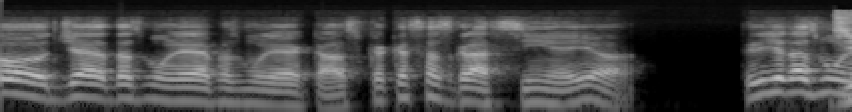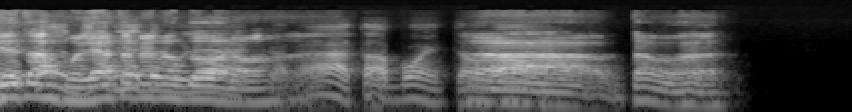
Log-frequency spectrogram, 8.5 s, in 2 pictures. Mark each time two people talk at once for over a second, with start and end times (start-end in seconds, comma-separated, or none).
4.1-5.7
